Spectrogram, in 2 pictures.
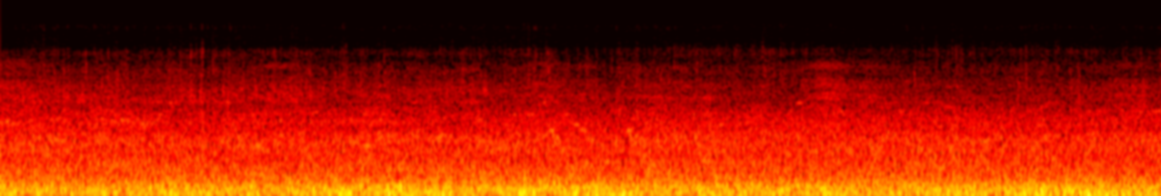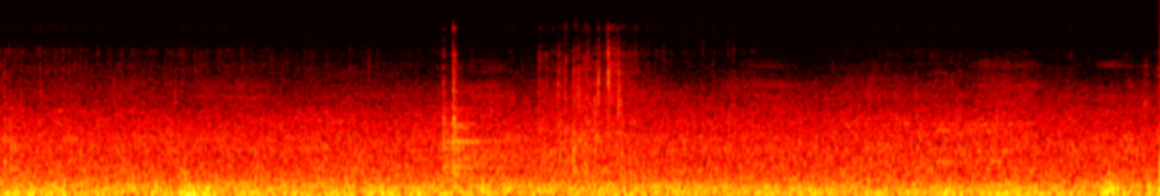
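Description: Steady wind buffeting the microphone, with a short run of sharp clicks about twelve seconds in.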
